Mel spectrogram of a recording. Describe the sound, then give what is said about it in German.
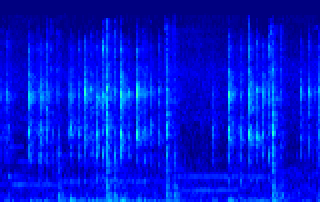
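Rapid typing on a computer keyboard as someone writes a message, with many quick, light keystrokes in irregular bursts, soft and close, with no voices. “ich schreibe dir gerade was auf Discord, ne?”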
